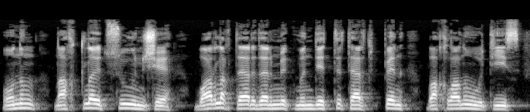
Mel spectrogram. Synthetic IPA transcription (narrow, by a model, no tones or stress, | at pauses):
wʔo̞nəɴnɑqt̪əlˠɑjt̪ʰʏ̥suɪnʃe̞ | bɑɾlˠəq̚d̪æɾɪd̪æɾme̞kmɪnd̪e̞t̪ːɪt̪ʰæɾt̪ɪ̥pːe̞nbɑqəlˠɑnuət̪ʰijɪs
